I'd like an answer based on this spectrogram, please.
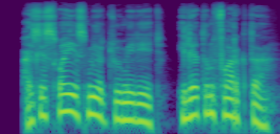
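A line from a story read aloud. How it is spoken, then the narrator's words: Shouted. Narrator (Russian): выкрикнул кто-то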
